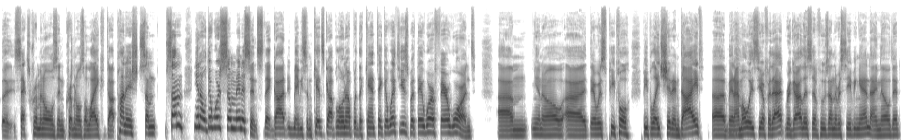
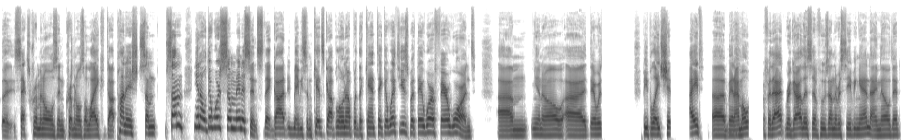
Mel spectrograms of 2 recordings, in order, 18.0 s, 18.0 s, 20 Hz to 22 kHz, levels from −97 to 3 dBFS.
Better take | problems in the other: first | audio cutting out; at 12 s for 0.5 s, at 13 s and at 15 s

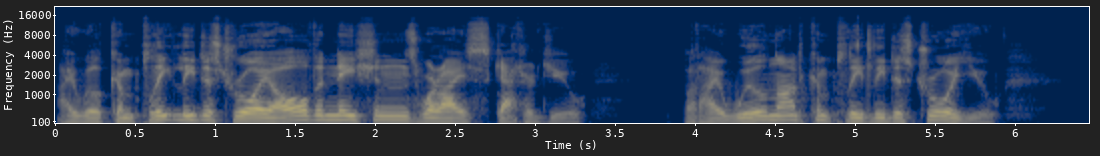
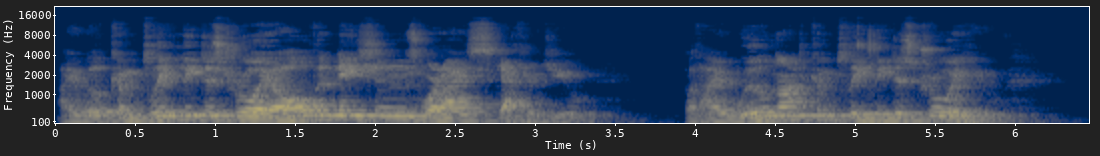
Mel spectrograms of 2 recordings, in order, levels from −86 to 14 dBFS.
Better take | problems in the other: first | off-mic speech; far // room echo; slight; dies away in 0.4 s

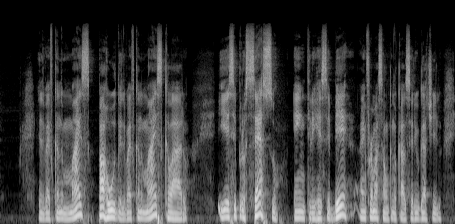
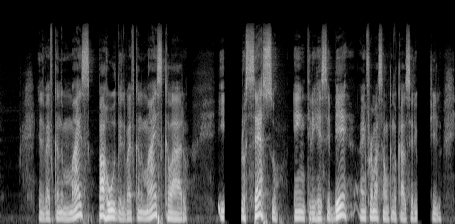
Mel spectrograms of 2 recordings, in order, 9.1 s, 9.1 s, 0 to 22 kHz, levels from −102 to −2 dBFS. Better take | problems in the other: first | audio cutting out; at 4.5 s and at 8.5 s

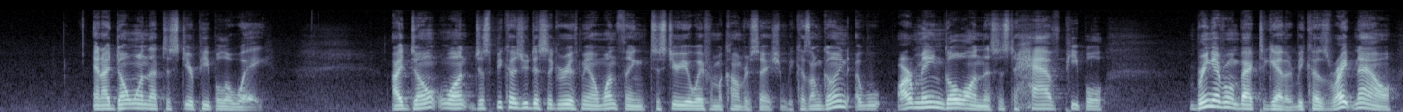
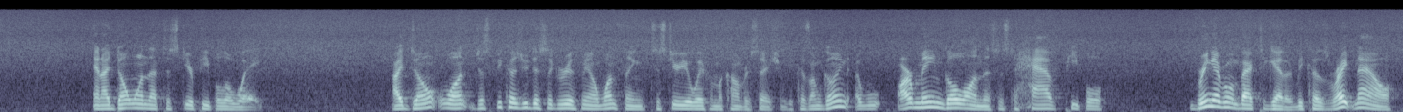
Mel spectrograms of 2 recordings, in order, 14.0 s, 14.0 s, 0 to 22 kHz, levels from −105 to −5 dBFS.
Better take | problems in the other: first | hiss; noticeable; throughout; 10 dB below the speech

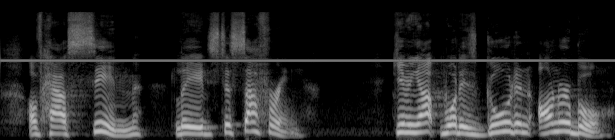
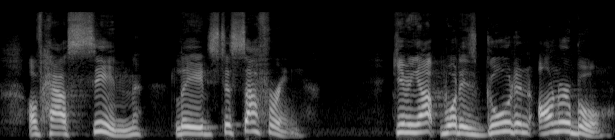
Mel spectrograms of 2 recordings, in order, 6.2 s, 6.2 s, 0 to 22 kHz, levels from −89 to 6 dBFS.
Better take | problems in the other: second | high-pitched whine; noticeable; throughout; 3.5 kHz, 15 dB below the speech

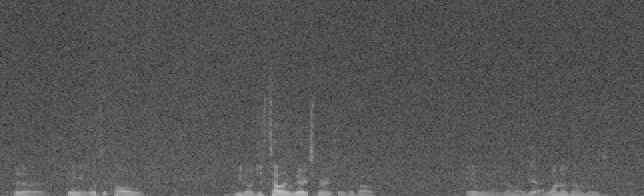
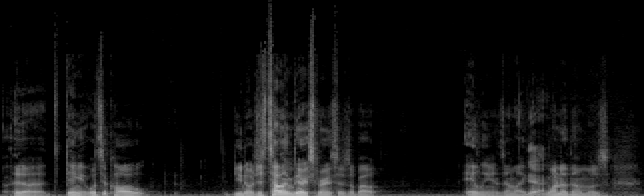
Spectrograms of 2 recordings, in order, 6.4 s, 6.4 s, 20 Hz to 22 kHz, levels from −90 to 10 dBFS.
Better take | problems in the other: second | hiss; loud; throughout; 6 dB below the speech

